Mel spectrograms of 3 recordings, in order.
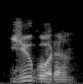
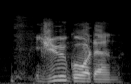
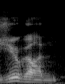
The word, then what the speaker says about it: Djurgården: Djurgården. You what? What? Djurgården.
